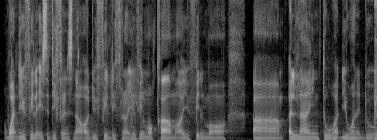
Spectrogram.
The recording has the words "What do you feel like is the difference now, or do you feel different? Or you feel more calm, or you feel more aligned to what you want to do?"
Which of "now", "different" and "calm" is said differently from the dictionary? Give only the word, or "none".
different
